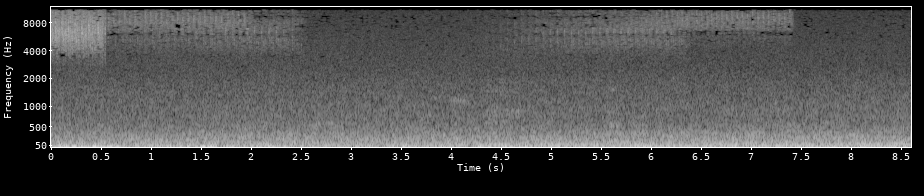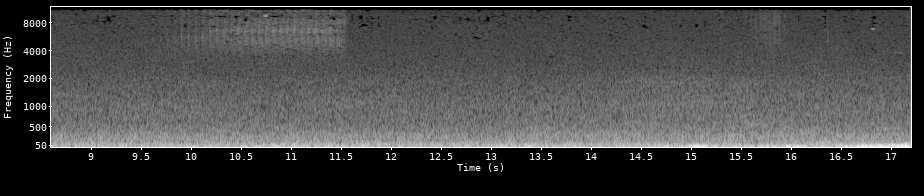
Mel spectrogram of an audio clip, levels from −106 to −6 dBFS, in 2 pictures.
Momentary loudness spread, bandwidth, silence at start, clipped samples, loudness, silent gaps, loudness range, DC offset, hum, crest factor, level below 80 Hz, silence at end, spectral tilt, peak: 5 LU; 11.5 kHz; 0 s; under 0.1%; -38 LUFS; none; 2 LU; under 0.1%; none; 20 dB; -34 dBFS; 0 s; -4.5 dB/octave; -10 dBFS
